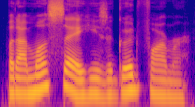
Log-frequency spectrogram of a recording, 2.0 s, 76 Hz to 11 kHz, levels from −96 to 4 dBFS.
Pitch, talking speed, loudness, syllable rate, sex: 150 Hz, 245 wpm, -18 LUFS, 5.0 syllables/s, female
